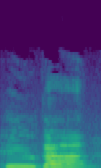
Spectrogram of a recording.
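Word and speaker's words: hygge: And then I got the little book of Huga. Yeah, that's how you pronounce it.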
